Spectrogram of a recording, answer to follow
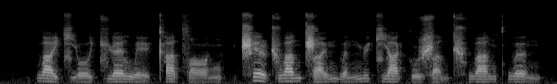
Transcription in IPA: p w a˥˩ ɪ̯ t͡ɕ j o˧˥ ʊ̯ t͡ɕ ɥ ɛ˥ l w ḛ˨˩ ɪ̯ kʰ ä˥˩ t͡s ɑ˧˥ ŋ | ʈ͡ʂʰ e˥˩ ɪ̯ ʈ͡ʂ w a˥ n ʈ͡ʂ a˧˥ ɪ̯ m w ə˧˥ n m y˥ t͡ɕ j ä˥ k u˧˥ ʂ a̰˨˩ n ʈ͡ʂʰ w a˥ n kʰ w ə˥˩ n

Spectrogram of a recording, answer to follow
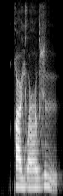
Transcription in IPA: q ə˞ j o ʕ u z ʉ

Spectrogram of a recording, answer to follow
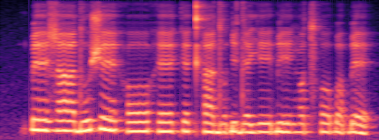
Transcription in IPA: k͡p ɛː ɮ aː d o ʃ ɛː h ɔː h ɛː k ɛ kʰ a d o ɗ ɪ d ɛ j eː ɓ eː ŋ ɒ t͡sʰ ɔ ɓ ɒ ɓ ɛ

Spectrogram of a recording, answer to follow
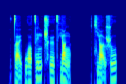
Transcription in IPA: t̪ a̰˨˩ ɪ̯ p w ɔ˧˥ t̪ i˥ n ʈ͡ʂʰ ɻ̩˧˥ t̪ʰ j ɑ˥˩ ŋ | t͡ɕ j ɑ̰˨˩ ʊ̯ ʂ u˥

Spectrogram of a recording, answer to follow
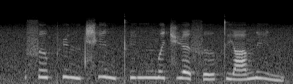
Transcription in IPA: s ɹ̩˥ pʰ y˥˧ n t͡ɕʰ i˥˩ n t̪ʰ i˥ ŋ n̪ ɤ˥ t͡ɕ ɥ ɛ˥˩ s ɹ̩˧˥ t̪ j ä˧˥ n̪ i˥˩ n

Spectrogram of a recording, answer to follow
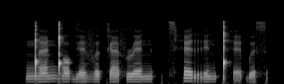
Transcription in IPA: ŋ͡ǃ æ˧˥ ŋ͡ǃ ɔ˧ ɡ ɛ˩˧ v ə˧ k æ˧ f ɹ ɛ˥ n | t͡sʰ ɛ˥ r ɪ˧˥ n ǃʰ ɛ̰˧˥ ɓ ə˩ s

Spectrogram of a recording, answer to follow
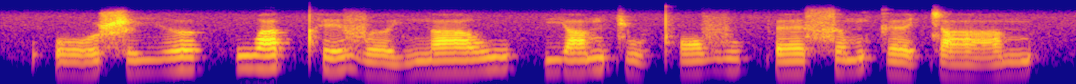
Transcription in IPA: ʔ o˨˩˦ ʂ i˧˥ ə̯ | w a˦˥ t̚ t̪ʰ e˧˥ v əː˨˩˨ j n a˧˥ w | j a˧˥ m c u˨˩˨ t̪ʰ ɔ˧˥ v u˦˥ p̚ ʔ ɛ˧ s ə˧˥ m k ɛ˨˩ c a˨˩˦ m

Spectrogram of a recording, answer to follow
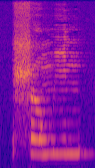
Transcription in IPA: ʂ ɤ˦ m i˦ n

